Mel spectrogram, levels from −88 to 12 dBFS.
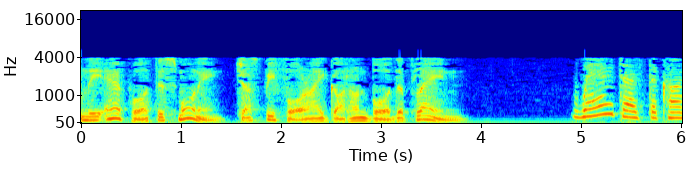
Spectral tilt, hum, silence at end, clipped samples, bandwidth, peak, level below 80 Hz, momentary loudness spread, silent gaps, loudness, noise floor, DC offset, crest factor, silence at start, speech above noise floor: -11 dB/octave; none; 0 s; under 0.1%; 4.1 kHz; 0 dBFS; -36 dBFS; 7 LU; none; -14 LUFS; -45 dBFS; 0.7%; 14 dB; 0 s; 32 dB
